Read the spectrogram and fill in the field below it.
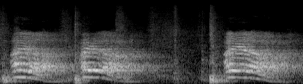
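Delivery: three high, sharp martial arts yells; loud kiai shouts. Shown as a demonstration. Instructor yelling loud kiai at max speed. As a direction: yell each aya loud on the strike. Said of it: "make sure you're yelling loud".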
